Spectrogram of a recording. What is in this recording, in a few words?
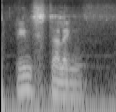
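"instelling", Dutch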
